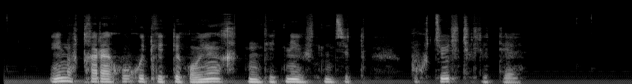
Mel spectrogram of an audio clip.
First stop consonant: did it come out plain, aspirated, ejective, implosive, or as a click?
plain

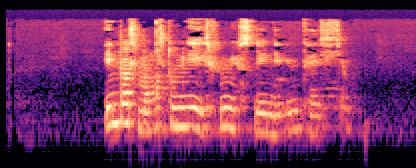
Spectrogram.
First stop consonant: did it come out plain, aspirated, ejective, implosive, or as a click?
plain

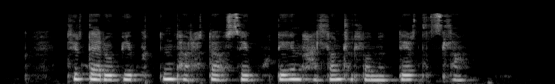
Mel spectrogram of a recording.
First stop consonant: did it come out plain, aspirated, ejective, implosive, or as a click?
aspirated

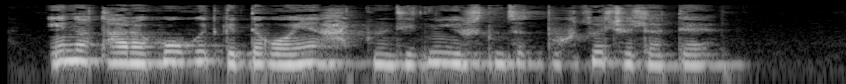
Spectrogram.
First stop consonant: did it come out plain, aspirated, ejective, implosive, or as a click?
plain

